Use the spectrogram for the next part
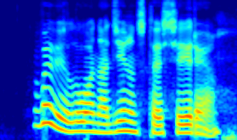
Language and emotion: Russian, neutral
